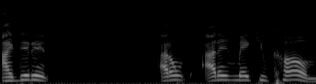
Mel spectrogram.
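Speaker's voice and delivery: mock weepy, tearful crying delivery, high voice. Retelling what a woman said, imitating her crying. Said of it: "This is my impression of her. Keep in mind, she, she she's crying".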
